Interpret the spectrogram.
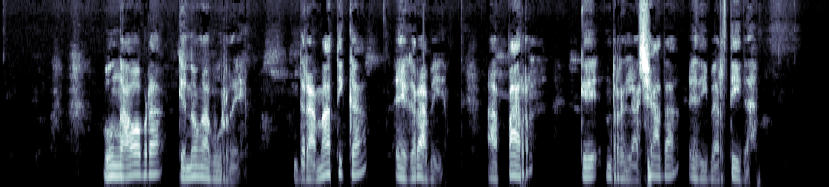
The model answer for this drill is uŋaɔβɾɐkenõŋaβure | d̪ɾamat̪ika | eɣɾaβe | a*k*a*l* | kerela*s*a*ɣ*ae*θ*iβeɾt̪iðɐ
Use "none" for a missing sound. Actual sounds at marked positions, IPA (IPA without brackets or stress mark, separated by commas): p, ɾ, ʃ, ð, ð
